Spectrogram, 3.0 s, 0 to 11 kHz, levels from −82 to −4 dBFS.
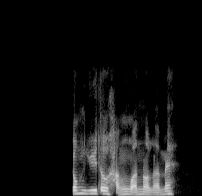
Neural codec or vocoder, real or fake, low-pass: none; real; 7.2 kHz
